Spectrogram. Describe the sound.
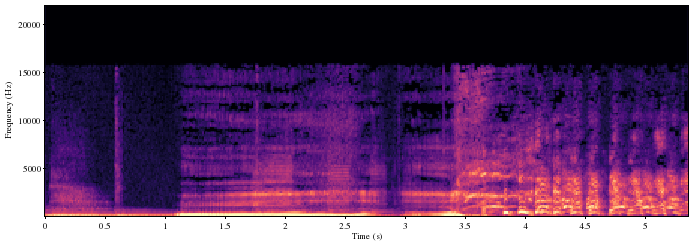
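A person on a Greek radio show gives a long, low, drawn-out moo imitating how a cow would sound making love, wavering in pitch for a couple of seconds, followed by a burst of animated laughter.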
